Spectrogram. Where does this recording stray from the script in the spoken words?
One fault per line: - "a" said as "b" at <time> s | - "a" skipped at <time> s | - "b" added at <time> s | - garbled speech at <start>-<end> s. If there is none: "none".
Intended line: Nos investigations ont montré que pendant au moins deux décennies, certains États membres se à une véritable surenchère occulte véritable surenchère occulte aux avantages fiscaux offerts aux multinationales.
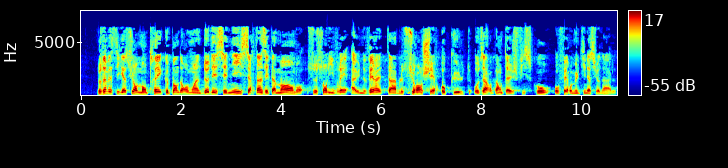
- "sont livrés" added at 4.7 s
- "véritable surenchère occulte" skipped at 7.8 s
